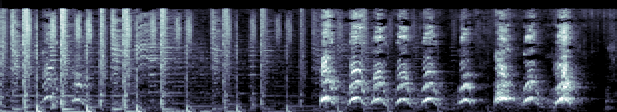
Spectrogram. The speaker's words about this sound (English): Oh, dogs.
